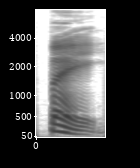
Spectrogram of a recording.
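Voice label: "bei", Mandarin Chinese, tone 4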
